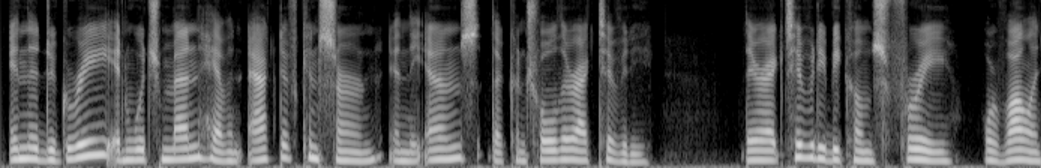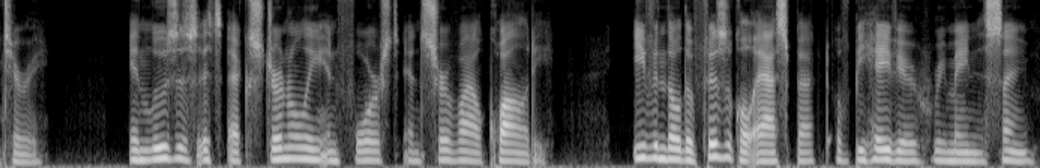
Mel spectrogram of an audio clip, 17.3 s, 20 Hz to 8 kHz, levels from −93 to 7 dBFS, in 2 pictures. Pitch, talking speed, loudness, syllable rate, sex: 170 Hz, 140 wpm, -17 LUFS, 5.1 syllables/s, female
